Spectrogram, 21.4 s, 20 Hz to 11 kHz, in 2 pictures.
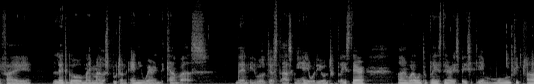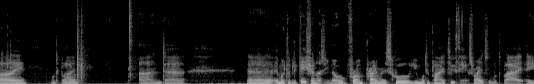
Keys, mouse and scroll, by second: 4.2 click, 9.2 click, 10.2-11.7 typing, 12.2 Return, 16.4 click.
